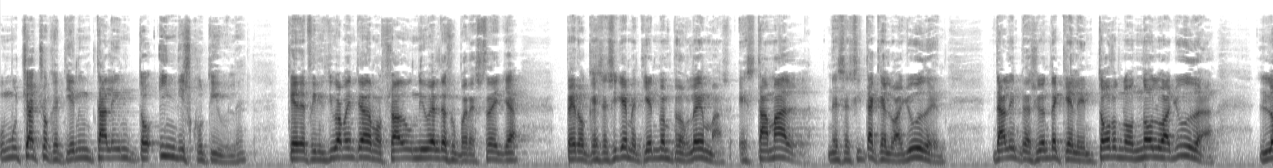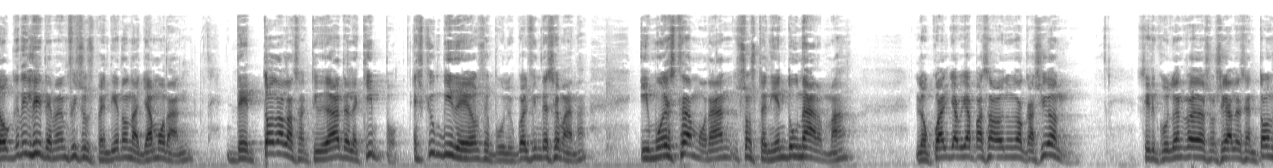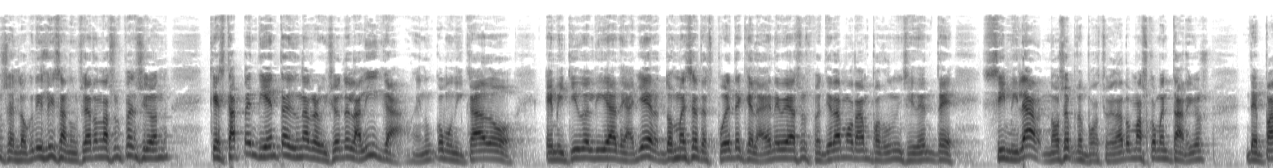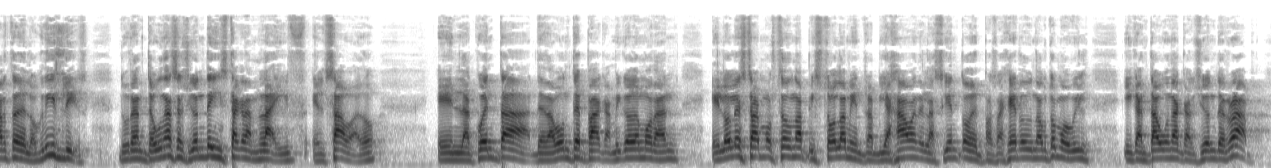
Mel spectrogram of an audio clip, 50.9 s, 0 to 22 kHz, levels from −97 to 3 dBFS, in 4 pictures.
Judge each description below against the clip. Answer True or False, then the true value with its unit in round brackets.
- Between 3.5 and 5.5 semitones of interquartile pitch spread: True (4.3 semitones)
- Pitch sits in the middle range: True (165 Hz)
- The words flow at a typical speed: False (195 wpm)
